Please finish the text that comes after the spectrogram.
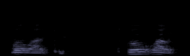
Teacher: Jadi kita nggak perlu mengatakan go out, tapi kita bisa mengatakan jadi go out. Di antara go dan out ini ditambahkan suara w atau ditambahkan huruf w menjadi go out. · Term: intrusion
